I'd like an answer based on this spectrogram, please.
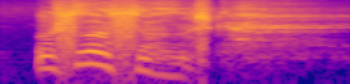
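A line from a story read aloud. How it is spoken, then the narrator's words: Old man's sigh. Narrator (Russian): вздохнул старик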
